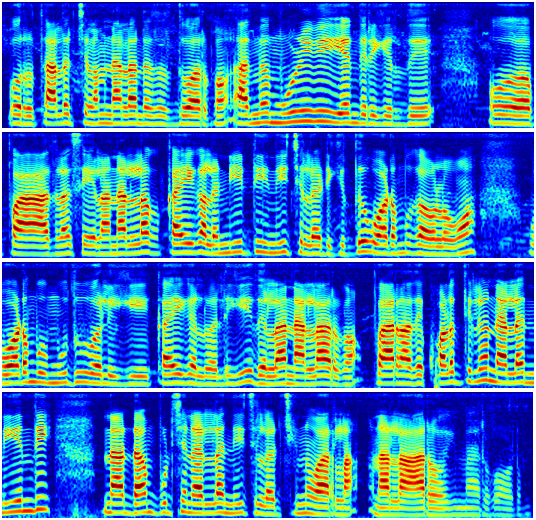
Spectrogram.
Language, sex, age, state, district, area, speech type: Tamil, female, 45-60, Tamil Nadu, Tiruvannamalai, rural, spontaneous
